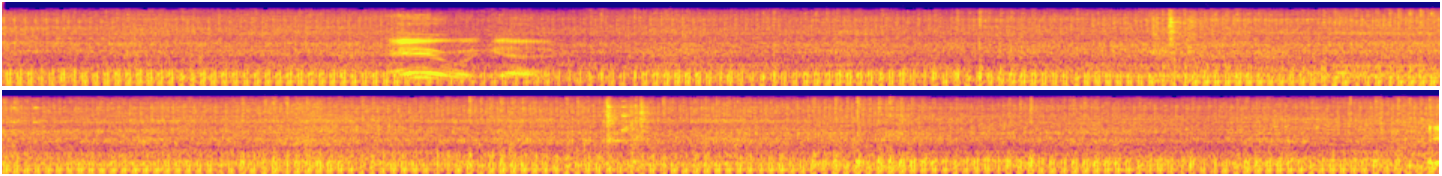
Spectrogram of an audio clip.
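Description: Murray rear-engine riding mower running steadily after valve grind and ignition switch cleaning, a loud, close, continuous small-engine drone throughout with brief talk over it.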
